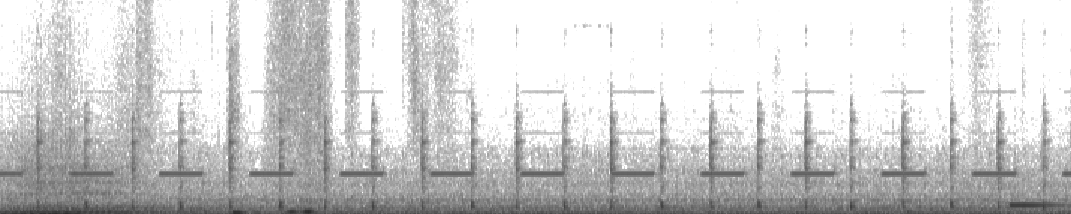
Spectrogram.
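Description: In American Truck Simulator, a truck backing up to hook a trailer sounds a steady, evenly spaced reversing beep over a low idling engine hum, with a few brief thumps early on.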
